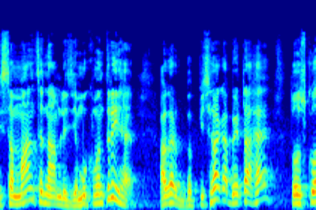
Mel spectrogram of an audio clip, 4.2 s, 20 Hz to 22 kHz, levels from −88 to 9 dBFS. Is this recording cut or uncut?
uncut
